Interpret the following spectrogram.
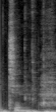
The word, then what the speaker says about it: kitchen: Từ này trọng âm nhấn vào âm đầu tiên là kit. Thứ hai là trần. Trong trường hợp này, chữ e này thì phiên âm thành âm y ngắn.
